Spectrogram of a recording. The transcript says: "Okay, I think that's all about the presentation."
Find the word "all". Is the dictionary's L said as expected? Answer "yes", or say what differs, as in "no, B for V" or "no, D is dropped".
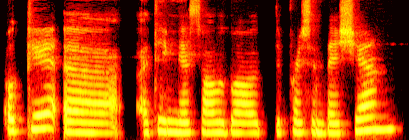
yes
